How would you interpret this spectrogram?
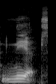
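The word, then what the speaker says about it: Niépce: seen before, the first photograph by Joseph Nicephore Niepce, right? Niepce actually is the way it's pronounced, in 1826.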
